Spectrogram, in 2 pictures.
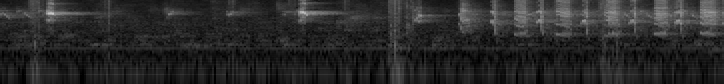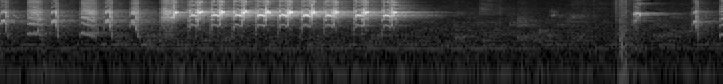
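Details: Sogon singing, recorded as a lure to prompt other birds to sing and answer: scattered high chirps build into a loud, fast, ringing trill of about a second, then isolated sharp notes.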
